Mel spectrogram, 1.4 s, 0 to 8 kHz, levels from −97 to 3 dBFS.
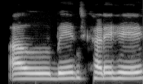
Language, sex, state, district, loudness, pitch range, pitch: Chhattisgarhi, female, Chhattisgarh, Jashpur, -17 LUFS, 195-205 Hz, 200 Hz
